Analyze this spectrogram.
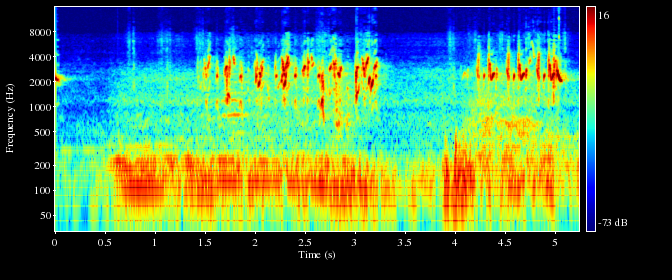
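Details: Sooty-headed bulbul 'ropel tarung' fighting lure song that provokes other bulbuls into fighting; two dense runs of fast, chattering, bubbly notes separated by a short pause, over a faint low hum.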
